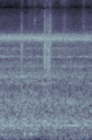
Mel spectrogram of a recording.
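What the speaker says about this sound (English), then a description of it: "You can hear a train up there, the train tracks coming past" A train rumbles past on nearby tracks near Wigan, a steady broadband roar with a faint high whine, continuous and fairly loud throughout with no talking.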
